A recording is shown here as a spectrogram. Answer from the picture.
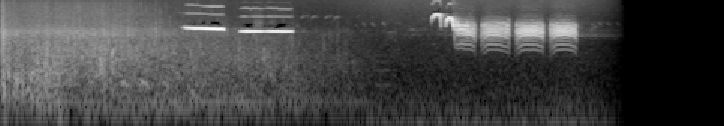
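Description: Water splashing as a person swims in a pond, fading away over the first few seconds. Over it a small bird gives two clear whistled notes, the second a little lower, then, about a second later, a quick run of four harsh calls.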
